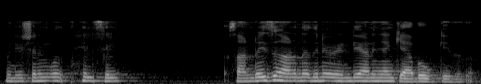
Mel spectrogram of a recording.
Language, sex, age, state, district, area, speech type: Malayalam, male, 18-30, Kerala, Wayanad, rural, spontaneous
